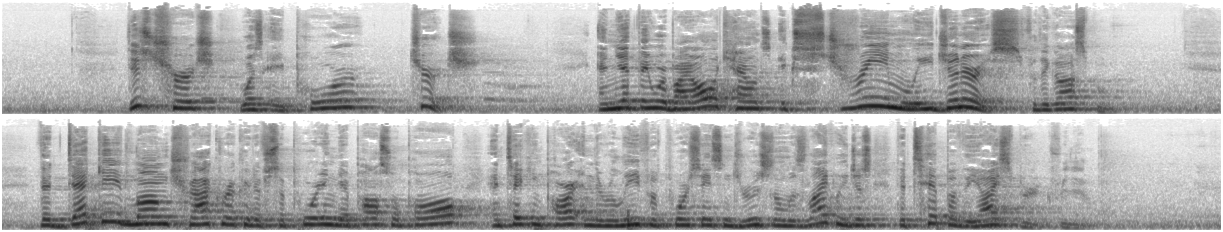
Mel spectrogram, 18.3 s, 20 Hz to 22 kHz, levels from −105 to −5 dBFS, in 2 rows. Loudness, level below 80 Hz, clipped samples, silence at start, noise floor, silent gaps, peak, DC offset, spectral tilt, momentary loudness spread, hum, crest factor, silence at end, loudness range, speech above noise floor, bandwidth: -26 LUFS; -70 dBFS; under 0.1%; 0.05 s; -52 dBFS; none; -10 dBFS; under 0.1%; -4.5 dB/octave; 10 LU; none; 16 dB; 0 s; 5 LU; 27 dB; 19 kHz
